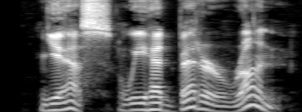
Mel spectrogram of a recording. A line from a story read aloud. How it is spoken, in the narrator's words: cried Goosey Lucy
